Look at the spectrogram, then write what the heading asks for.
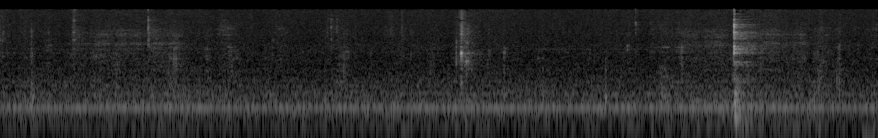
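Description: Faint chewing of a mouthful of ramen noodles, with a few soft mouth clicks, the clearest about three and a half and five and a half seconds in, over a steady low hum.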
